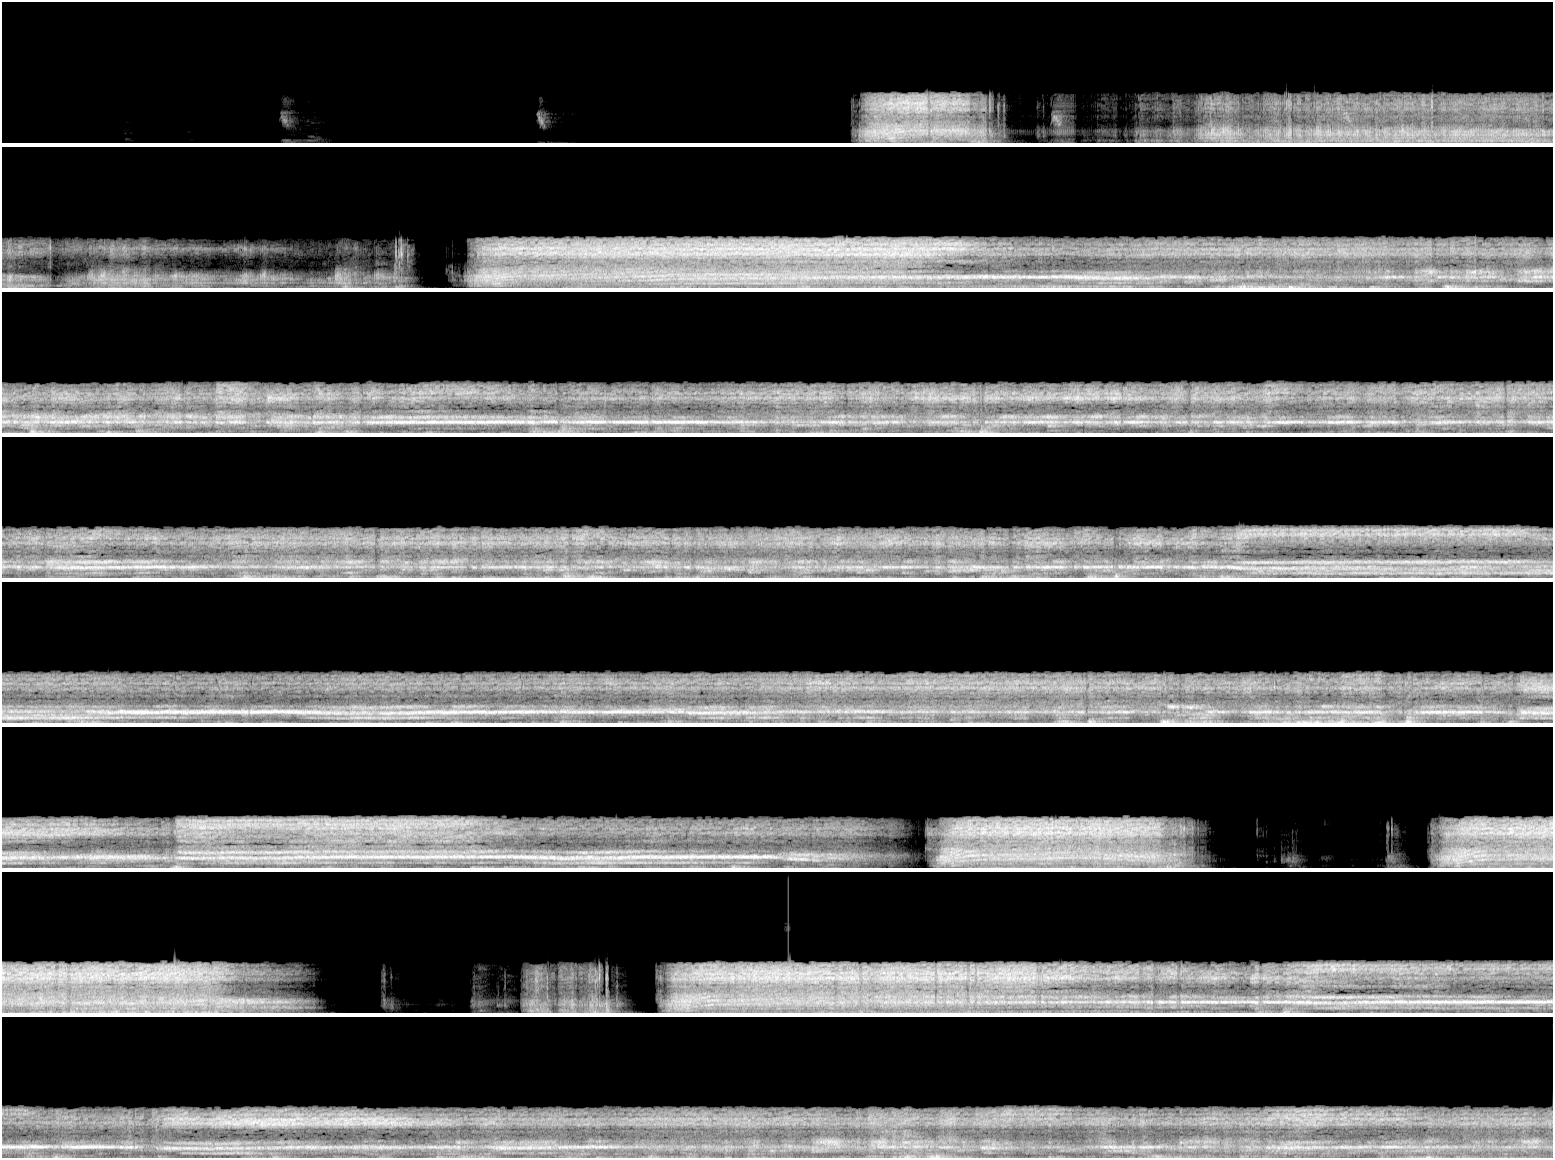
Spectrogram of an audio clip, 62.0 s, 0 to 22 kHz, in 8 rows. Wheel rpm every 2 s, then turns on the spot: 0, 0, 20, 20, 10, 140, 230, 230, 230, 230, 230, 230, 230, 230, 230, 220, 230, 230, 240, 230, 230, 140, 50, 140, 10, 180, 230, 230, 230, 230, 230.
4-10 44-46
